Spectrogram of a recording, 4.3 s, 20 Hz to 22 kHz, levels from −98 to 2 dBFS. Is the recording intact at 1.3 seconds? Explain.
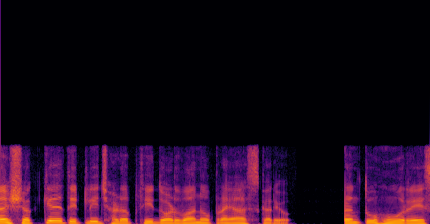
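Yes, the speech at 1.3 seconds is intact, with no fault at that moment.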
